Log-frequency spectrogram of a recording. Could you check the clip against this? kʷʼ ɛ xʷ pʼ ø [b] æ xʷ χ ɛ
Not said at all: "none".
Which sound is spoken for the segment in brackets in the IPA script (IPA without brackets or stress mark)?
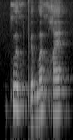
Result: ɡʷ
